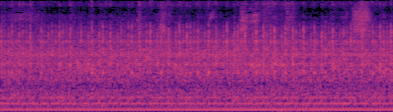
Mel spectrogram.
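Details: Electric fan motor running with a steady low hum and an uneven rough grumble; owner says the bearings are bad and the fan is unusable like this.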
